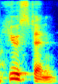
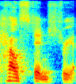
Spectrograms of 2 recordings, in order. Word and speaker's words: Houston Street: would pronounce it um houston it's spelled like houston like in texas but it's called houston street i mean it is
